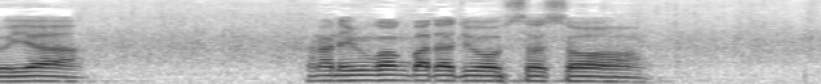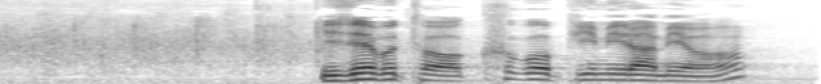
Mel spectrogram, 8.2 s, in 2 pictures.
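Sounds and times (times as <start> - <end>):
speech: 0.0 - 0.6, 1.5 - 3.4, 5.7 - 8.0
audience clapping: 0.0 - 6.3.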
